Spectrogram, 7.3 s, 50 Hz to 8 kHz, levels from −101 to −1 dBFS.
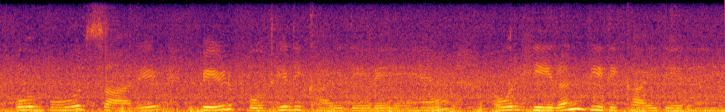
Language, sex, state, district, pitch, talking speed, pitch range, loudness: Hindi, female, Punjab, Pathankot, 225 Hz, 130 wpm, 205-235 Hz, -17 LUFS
